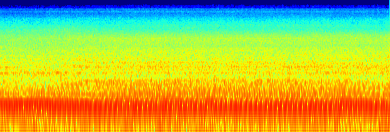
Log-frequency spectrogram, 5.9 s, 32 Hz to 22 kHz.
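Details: 1975 Chevy C10, 454 big-block V8, carbureted, right after fitting a new fuel pump: deep, steady, even idle with no stumbles or surging, warming up; running normally.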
